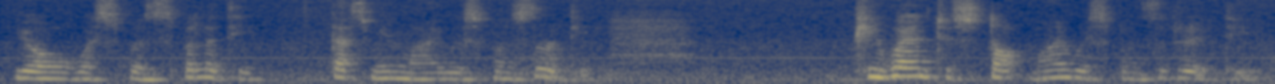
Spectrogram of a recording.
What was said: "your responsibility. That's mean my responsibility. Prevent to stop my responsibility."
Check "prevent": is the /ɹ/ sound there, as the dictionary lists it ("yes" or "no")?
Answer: no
